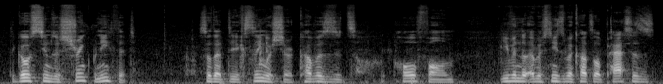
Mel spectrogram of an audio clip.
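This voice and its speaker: Medium-pitched male narrator, noisy recording. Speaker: narrator of a comedy audio play. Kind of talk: scripted storybook narration. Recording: clearly noisy amateur recording.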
